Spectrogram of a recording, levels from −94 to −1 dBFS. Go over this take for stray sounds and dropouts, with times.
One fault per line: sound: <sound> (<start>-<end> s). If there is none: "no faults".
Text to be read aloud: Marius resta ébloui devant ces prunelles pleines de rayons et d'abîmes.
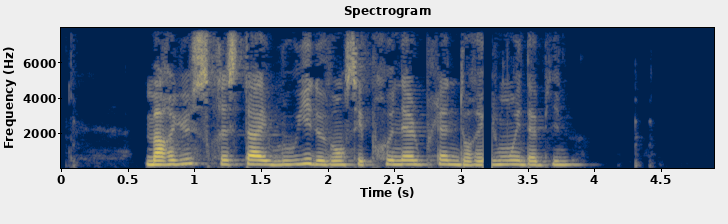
sound: dropout (3.2-3.2 s)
